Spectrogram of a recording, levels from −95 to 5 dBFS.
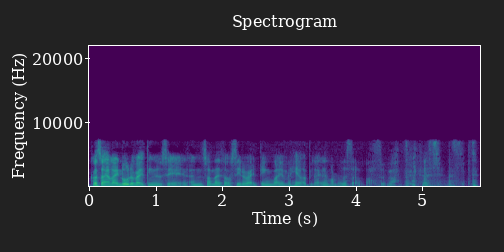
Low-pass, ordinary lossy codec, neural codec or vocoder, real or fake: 7.2 kHz; none; codec, 16 kHz, 1.1 kbps, Voila-Tokenizer; fake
